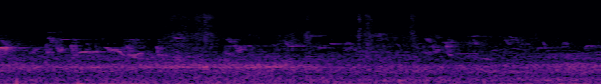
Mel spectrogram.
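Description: Small birds chirping in short calls, mostly in the first second, over a steady outdoor background hiss.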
